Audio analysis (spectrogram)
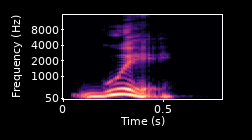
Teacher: So note that our last word, gui, which ends in an H, in the general southern accent, it may sound almost like a high falling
